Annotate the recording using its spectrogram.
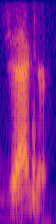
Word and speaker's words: Jagger: My name is Jagger.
